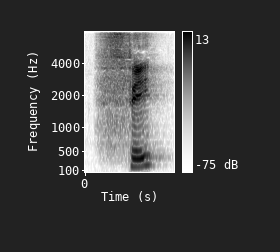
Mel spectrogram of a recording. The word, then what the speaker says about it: fais: Je fais. Don't be mistaken, don't be fooled by all these letters. The pronunciation is just like this.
